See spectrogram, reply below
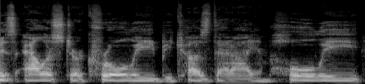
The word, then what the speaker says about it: Crowley: So Crowley, a lot of people pronounce it Crawley, but I believe Crowley is the proper pronunciation that he himself used.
